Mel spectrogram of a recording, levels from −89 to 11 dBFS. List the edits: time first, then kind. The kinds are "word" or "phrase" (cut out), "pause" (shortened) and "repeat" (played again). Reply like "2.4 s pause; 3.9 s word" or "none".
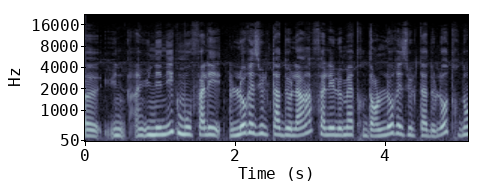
1.9 s pause

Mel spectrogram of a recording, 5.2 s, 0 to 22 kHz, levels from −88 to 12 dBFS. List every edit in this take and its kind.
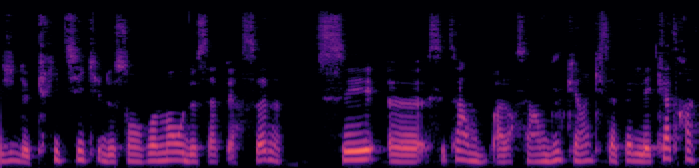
2.3 s pause

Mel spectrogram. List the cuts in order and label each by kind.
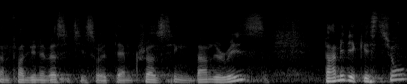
none

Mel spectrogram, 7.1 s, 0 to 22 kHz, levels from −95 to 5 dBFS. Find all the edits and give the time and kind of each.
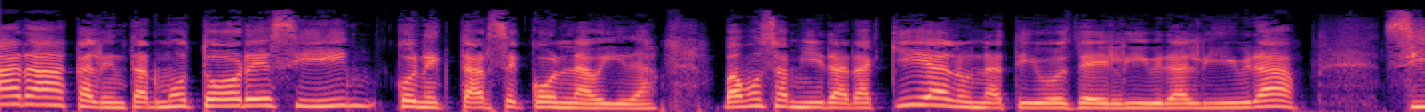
none

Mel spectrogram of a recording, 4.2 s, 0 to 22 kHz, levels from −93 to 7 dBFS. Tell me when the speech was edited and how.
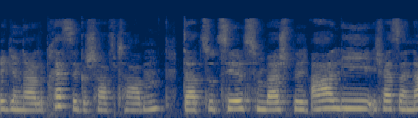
1.7 s pause; 3.1 s word

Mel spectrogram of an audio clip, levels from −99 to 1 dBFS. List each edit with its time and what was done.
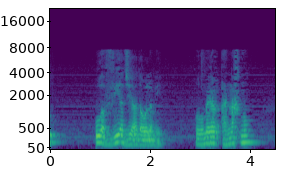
none

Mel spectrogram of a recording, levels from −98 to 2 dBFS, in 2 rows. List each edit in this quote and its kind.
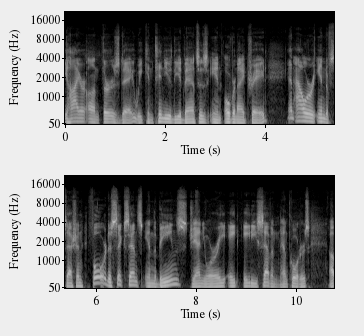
4.5 s word; 5.3 s word; 5.8 s pause; 6.9 s word; 9.8 s word

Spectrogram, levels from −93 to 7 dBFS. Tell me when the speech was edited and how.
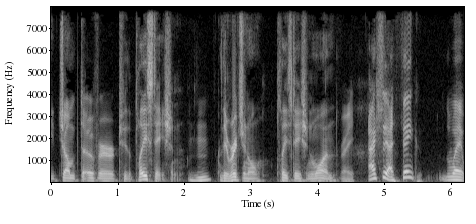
2.4 s pause; 3.3 s pause

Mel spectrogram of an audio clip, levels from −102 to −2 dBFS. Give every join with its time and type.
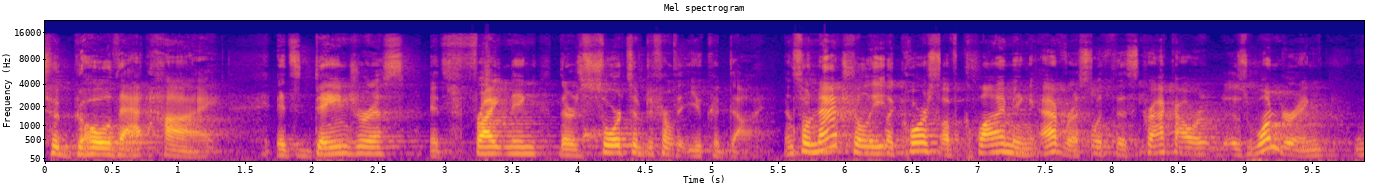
4.0 s word; 4.7 s word; 5.5 s pause; 6.3 s word; 6.7 s word; 7.8 s word; 8.2 s word

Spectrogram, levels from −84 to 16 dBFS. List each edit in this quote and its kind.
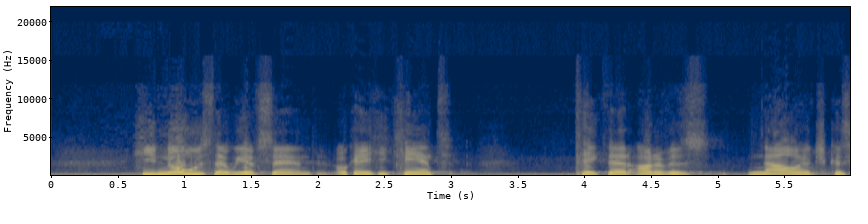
none

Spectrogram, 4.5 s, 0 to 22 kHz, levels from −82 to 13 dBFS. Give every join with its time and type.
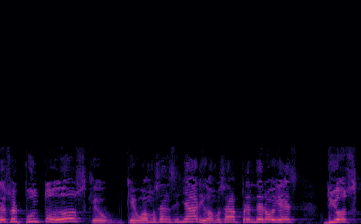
none

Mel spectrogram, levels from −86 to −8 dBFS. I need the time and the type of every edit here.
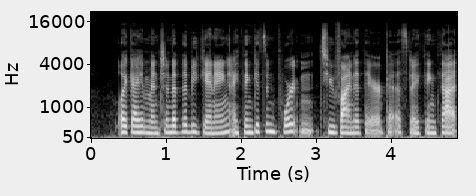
none

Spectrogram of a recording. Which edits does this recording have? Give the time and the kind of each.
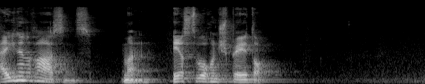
1.2 s word; 1.6 s pause

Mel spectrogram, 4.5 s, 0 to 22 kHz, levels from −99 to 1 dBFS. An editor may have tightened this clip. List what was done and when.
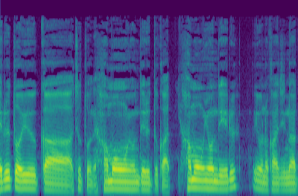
2.6 s pause

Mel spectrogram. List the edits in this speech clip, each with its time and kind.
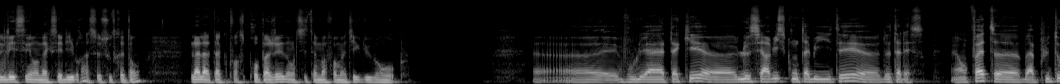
2.3 s word; 9.3 s pause

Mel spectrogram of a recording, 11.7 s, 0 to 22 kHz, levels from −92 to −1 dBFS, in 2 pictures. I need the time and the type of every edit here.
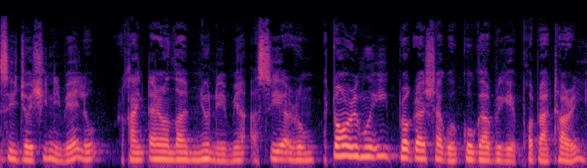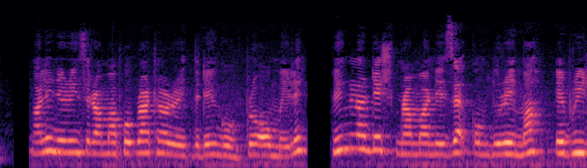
6.0 s pause

